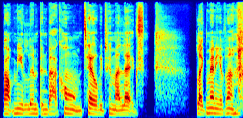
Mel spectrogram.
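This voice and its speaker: A woman's voice: low-pitched, fairly even intonation, measured pace, dry recording, clean studio sound. A woman playing a guarded, blunt but tender young techie in a video game, speaking in a casual, clipped, streetwise way. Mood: reflective, tender. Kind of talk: naturalistic video game voice acting.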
